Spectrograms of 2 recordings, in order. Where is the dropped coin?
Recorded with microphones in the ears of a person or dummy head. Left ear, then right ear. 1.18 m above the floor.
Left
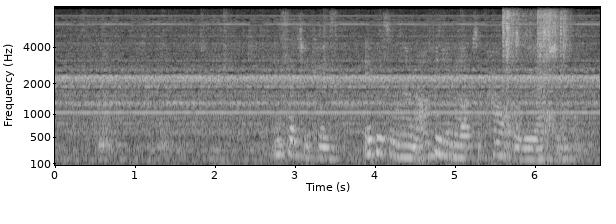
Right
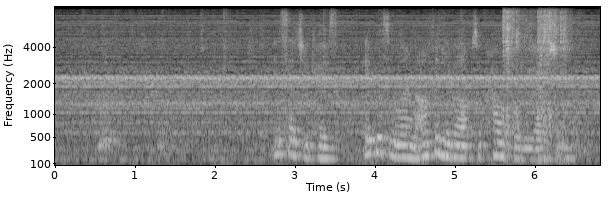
10° left (ahead or behind), 1.1 m.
